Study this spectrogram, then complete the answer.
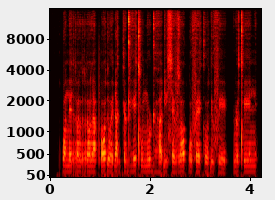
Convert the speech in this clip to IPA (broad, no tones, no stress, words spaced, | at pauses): k͡pɔnɛ rɔlrɔla pʼɔɗoə̯ɗaɡ kɛɖʱetʼu nuɖʱaɗi sɛvlɔk͡pof ɛkoɗɯfe | ɳɤtʼen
